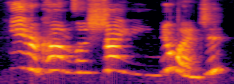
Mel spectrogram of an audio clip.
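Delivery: high, loud cheerful call; a funny little clown spotting help; excited clown voice. A narrator's reading. Clown shouts to the toys, excited. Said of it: "said the funny little clown".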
